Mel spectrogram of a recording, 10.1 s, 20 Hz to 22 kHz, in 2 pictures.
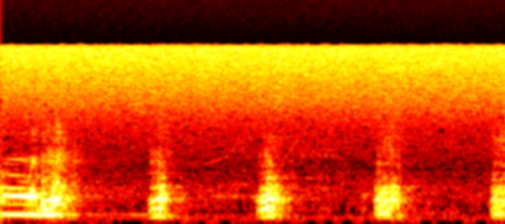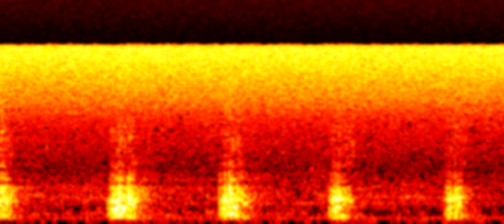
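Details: Lions of the Birmingham Boys coalition roaring at the dam, Djuma Game Reserve, Sabi Sand, Kruger Park, South Africa, August 11-12 2016; a loud opening followed by eight deep, evenly spaced grunts about once a second, gradually fading.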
